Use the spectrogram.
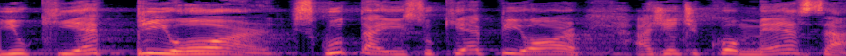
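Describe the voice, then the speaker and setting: Speaking at a fairly slow pace, a man talks in an animated tone. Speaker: preacher. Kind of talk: sermon. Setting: church. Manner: animated, fervent preacher in full flow, calling out to the congregation; rising, exhortative cadence with rhetorical questions and repeated 'queridos'. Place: church.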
